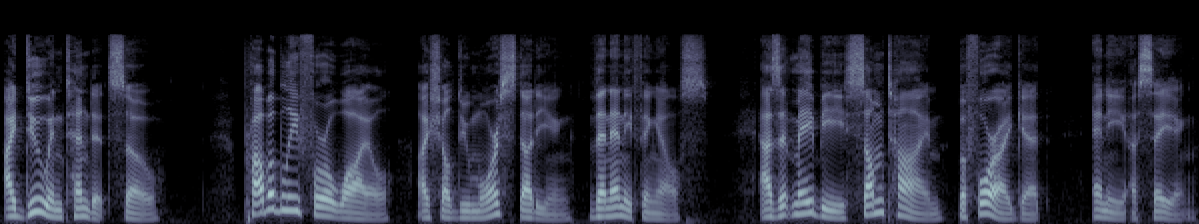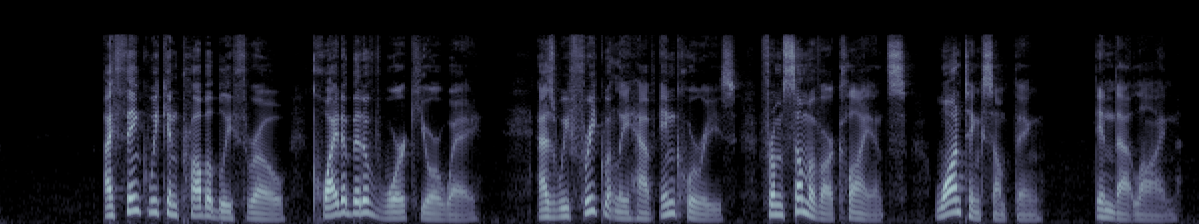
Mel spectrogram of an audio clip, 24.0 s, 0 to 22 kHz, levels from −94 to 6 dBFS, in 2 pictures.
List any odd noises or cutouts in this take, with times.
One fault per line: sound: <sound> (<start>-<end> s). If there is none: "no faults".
no faults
